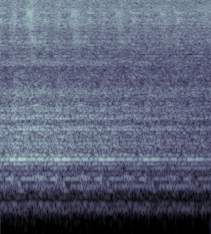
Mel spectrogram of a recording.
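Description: Breakdown of an electronic dance track: sustained synth chords over a hissing noise wash, with no kick drum or bass, slowly easing off. This is the build before the drop.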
